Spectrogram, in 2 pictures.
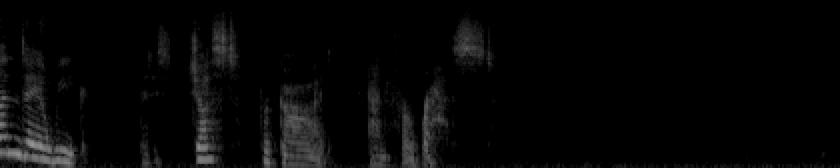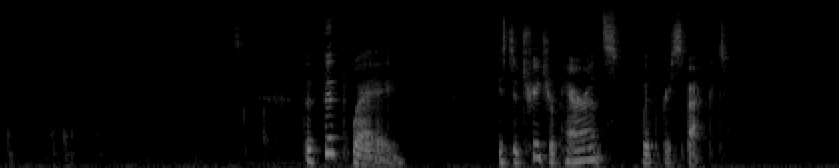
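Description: A woman speaks calmly and closely.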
